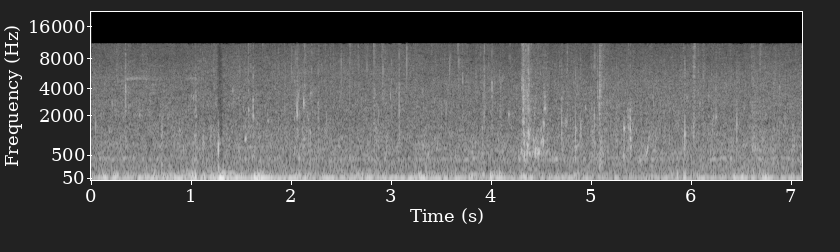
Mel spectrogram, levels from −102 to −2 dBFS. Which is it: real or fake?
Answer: real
